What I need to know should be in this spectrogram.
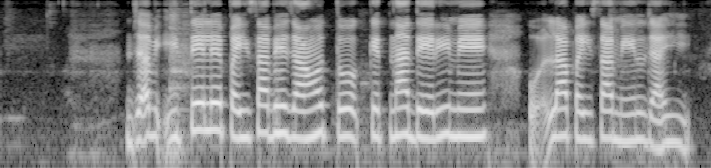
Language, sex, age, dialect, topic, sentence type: Chhattisgarhi, female, 56-60, Northern/Bhandar, banking, question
